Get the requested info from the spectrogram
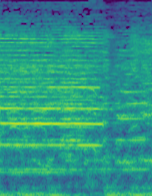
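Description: Conch shell (shankh) blown in one long steady note that cuts off about a second and a half in, over a steady drumbeat.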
